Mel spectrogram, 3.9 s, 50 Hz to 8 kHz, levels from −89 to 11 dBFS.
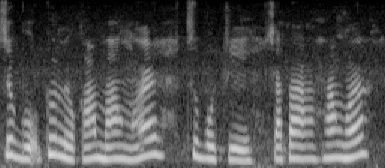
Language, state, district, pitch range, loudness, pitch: Ao, Nagaland, Dimapur, 215-265 Hz, -13 LUFS, 225 Hz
